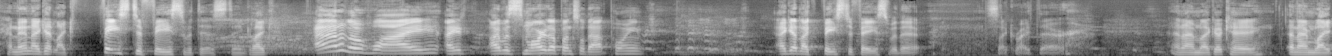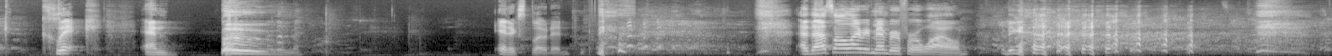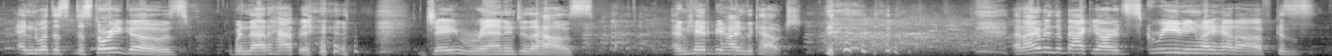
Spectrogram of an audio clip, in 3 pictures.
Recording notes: told this story live on 17 January 2018 at Buntport Theater in Denver, Colorado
